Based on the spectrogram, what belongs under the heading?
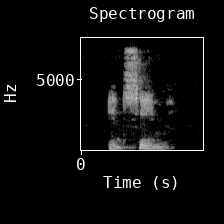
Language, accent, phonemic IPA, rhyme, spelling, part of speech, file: English, Southern England, /ɪnˈsiːm/, -iːm, inseam, verb, LL-Q1860 (eng)-inseam.wav
- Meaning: 1. To fit (trousers) with an inseam 2. To impress or mark with a seam or cicatrix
